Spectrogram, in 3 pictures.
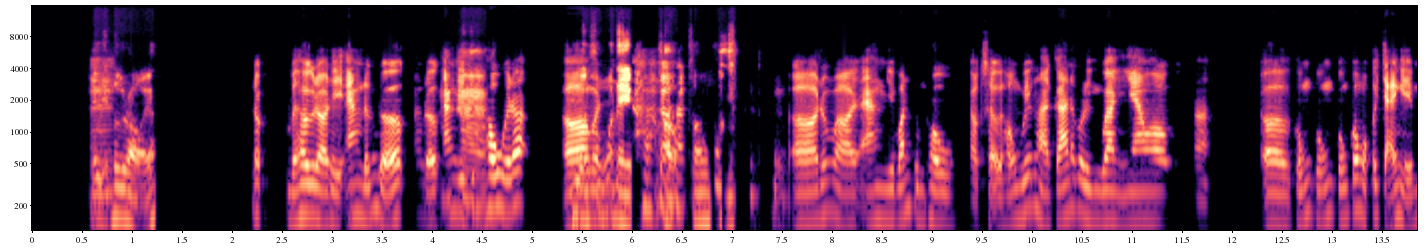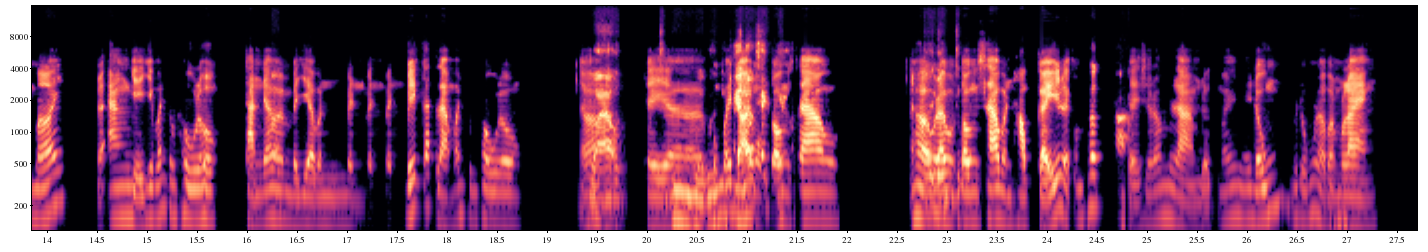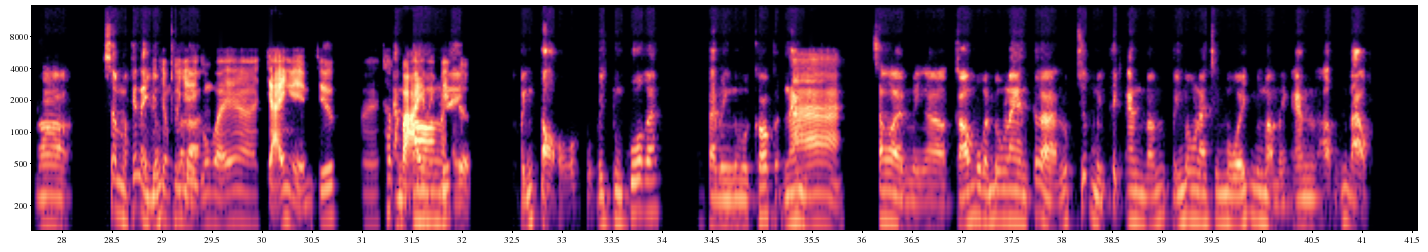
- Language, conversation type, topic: Vietnamese, unstructured, Bạn đã bao giờ thử làm bánh hoặc nấu một món mới chưa?
- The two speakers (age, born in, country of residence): 20-24, Vietnam, Vietnam; 30-34, Vietnam, Vietnam
- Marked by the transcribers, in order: laugh; tapping; laughing while speaking: "luôn"; unintelligible speech; laughing while speaking: "ờ"; other background noise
